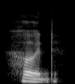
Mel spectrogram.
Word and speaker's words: hood: La pronunciación fonética es algo compleja porque aunque se lee J-U-D, realmente no es hood, es hood. Es algo, es una U un poco más abierta. A ver, ¿nos puedes hacer la pronunciación fonética? Hood. Hood, exacto.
